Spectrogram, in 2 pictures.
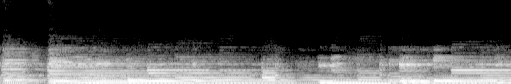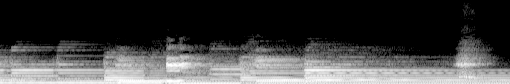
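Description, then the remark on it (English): A clean electric guitar rings through an amplifier with its reverb set at three, in sustained chords with a moderate reverb tail, played steadily and fairly loud, with no talking. “This though is right there at three. That's all the reverb I want out of that thing, really.”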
